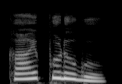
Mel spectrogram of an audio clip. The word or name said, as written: ಕಾಯ್ಪುಡುಗು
